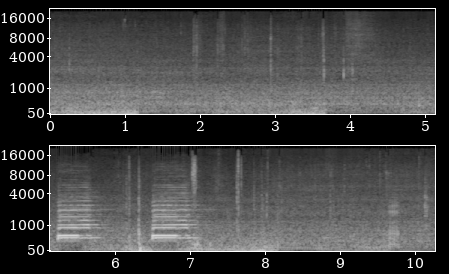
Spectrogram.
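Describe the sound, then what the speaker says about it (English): Two loud car horn blasts sound a second apart while driving under a bridge in Avon, Indiana, over the hum of road traffic, each honk lasting under a second. "part of the tradition here is to honk your horn when you go under the bridge"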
